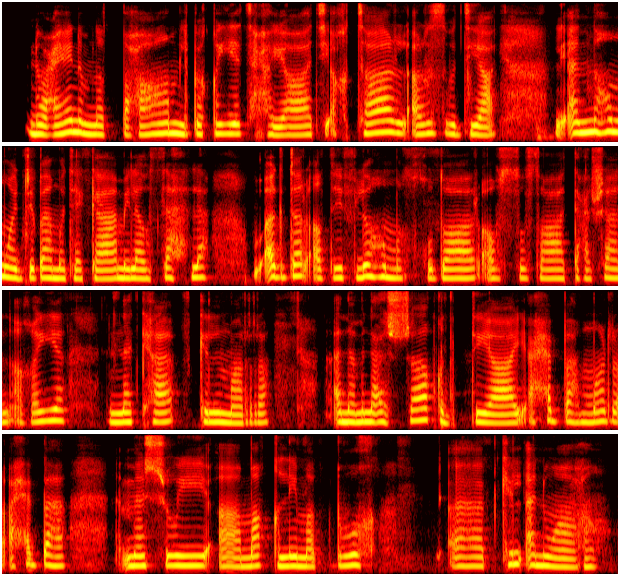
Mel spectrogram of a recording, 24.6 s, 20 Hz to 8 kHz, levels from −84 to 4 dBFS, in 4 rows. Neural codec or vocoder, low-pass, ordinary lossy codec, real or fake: none; none; none; real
